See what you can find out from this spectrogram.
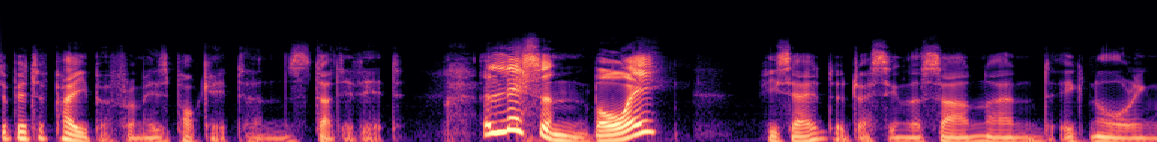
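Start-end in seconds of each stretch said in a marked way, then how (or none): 3.2-4.4 loud, high barked order; bossy father. Acted. Father ordering his son, loud and bossy. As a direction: snap it at the boy.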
